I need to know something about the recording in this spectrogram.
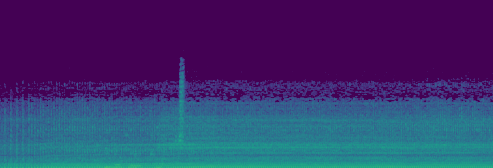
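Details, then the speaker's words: Rebuilt Honda small engine on a log splitter, throttle linkage parts missing, held partly open by a longer idle screw at about half throttle: steady low drone that never reaches full speed, with a slow splitter ram. "So while putting that longer screw, replacing the regular idle screw with that longer screw just so I could get the throttle to stay open, it's still not, in my opinion, at the proper throttle because that ram is slower than I remember it."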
